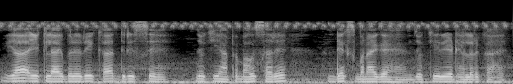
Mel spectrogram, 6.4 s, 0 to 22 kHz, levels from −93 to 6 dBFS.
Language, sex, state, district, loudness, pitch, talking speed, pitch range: Hindi, male, Jharkhand, Ranchi, -15 LUFS, 115 Hz, 205 wpm, 105-120 Hz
